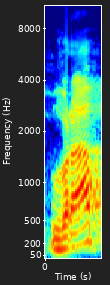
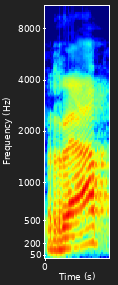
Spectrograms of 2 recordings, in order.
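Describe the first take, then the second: First: It starts with a w sound. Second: It starts without a w sound. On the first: The speaker calls it wrong. "వ్రాప్ అనకూడదు" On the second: The speaker calls it right. "ర్యాప్ అనాలి"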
